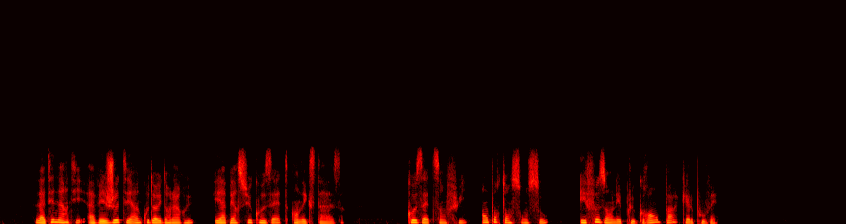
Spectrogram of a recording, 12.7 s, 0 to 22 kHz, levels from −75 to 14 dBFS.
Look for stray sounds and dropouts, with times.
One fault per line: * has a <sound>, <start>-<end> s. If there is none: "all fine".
all fine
